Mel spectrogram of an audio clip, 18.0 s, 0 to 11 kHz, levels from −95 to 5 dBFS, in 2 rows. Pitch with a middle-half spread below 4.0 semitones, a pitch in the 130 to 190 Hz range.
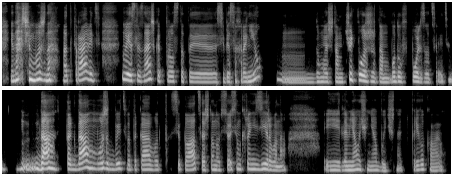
No: average, 4.4 semitones; medium, 185 Hz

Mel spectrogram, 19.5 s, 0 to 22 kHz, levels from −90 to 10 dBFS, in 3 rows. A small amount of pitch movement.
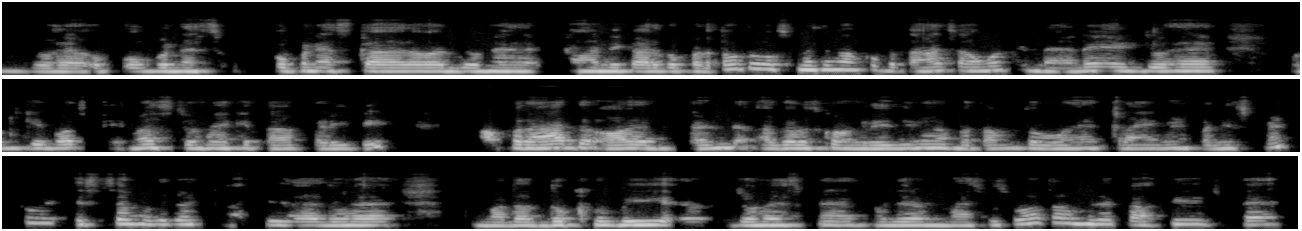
Yes: narrow, 2.1 semitones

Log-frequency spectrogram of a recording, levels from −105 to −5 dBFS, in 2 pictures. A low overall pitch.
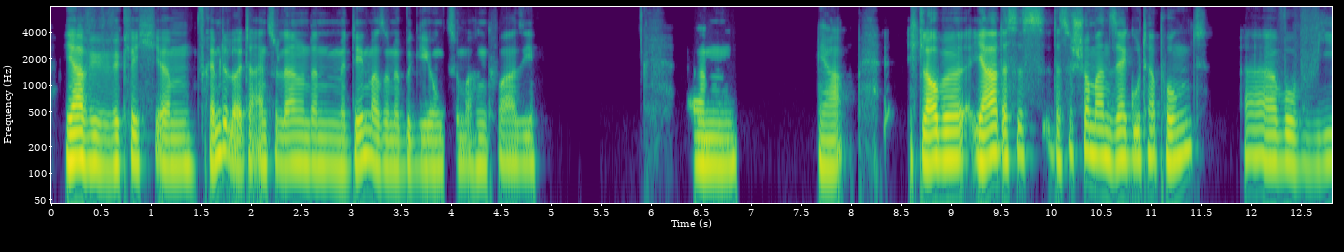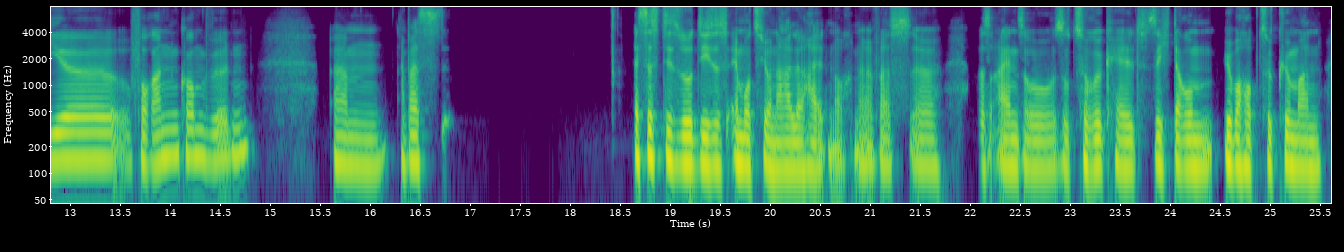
Yes: low, 130 Hz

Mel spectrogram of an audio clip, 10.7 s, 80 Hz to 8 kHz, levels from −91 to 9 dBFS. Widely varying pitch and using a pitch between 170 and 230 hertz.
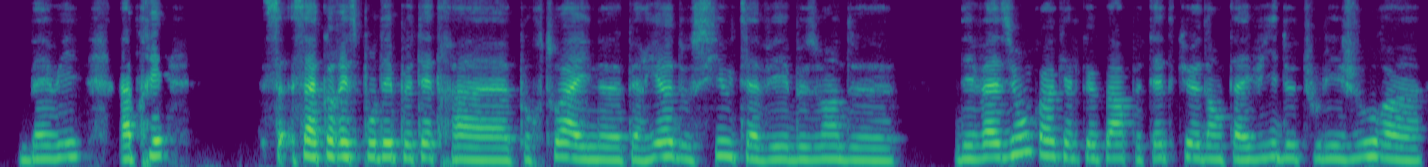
No: average, 2.8 semitones; high, 190 Hz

